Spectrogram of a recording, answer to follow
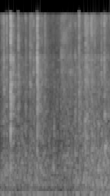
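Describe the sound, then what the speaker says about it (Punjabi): Several pigeons at a loft in Kurukshetra coo close together in low, throaty rolls, a dense continuous murmur over the short stretch. "ਕਾਫੀ ਕਬੂਤਰ ਨੇ ਬਾਈ ਉਹਨਾਂ ਦੇ ਕੋਲ"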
